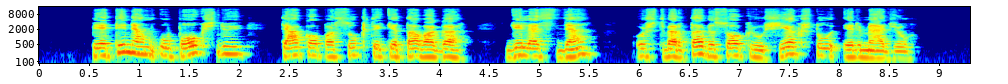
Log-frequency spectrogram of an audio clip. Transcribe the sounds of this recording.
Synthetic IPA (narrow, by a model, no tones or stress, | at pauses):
pʲiɛt̪ʲɪnʲɛmuːpɔʊkʃʲnʲʊɪ | t̪ʲæːkoːpɐsʊkt̪ʲɪkʲɪt̪ɐʋɐɡɐ | ɡʲɪlʲɛsʲnʲɛ | ʊʃʲt̪ʲʋʲɛɾt̪ɐʋʲɪsoːkʲuːʃʲiɛkʃt̪uːɪɾmʲæːd͡ʒʲuː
